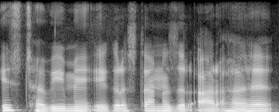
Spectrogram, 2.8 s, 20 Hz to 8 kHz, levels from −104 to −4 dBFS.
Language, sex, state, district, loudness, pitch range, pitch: Hindi, male, Assam, Kamrup Metropolitan, -13 LUFS, 135-145 Hz, 135 Hz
